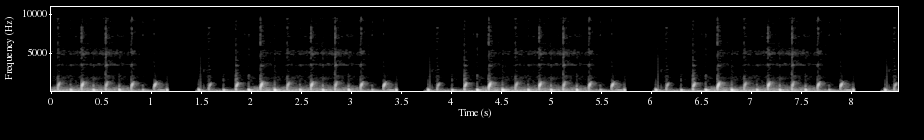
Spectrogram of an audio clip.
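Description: Rapid mouth-pop sound effect of the Pop Cat meme, a quick steady run of pops, about six a second. It comes in runs of about two seconds, broken by short silent gaps, over a faint background hum.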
